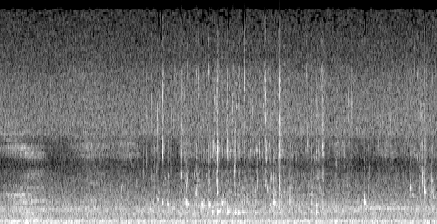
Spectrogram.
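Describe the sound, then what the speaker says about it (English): Water trickles and splashes faintly onto a microfiber towel being wetted for car interior cleaning, a low steady hiss with small dribbling spatters, quiet and close. "first you gotta wet down the towel"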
